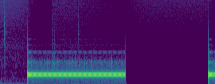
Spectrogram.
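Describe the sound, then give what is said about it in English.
A steady, clear telephone dial tone hums for about two seconds after the other person hung up the call, goes silent, then starts again at the end. It plays alone, with no voices. “Oh, she hung up.”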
